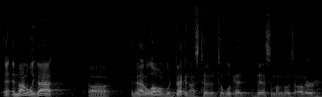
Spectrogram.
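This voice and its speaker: A man preaching a sermon as a guest speaker, halting and often repeating words, with self-deprecating asides. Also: mid-range voice, fairly even intonation.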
